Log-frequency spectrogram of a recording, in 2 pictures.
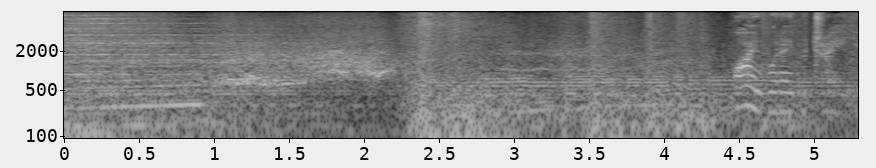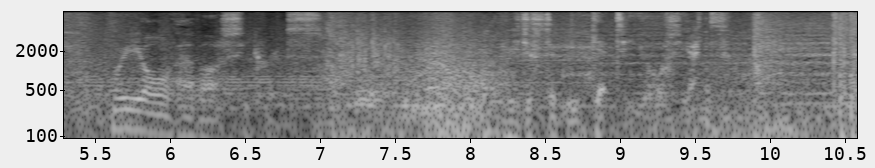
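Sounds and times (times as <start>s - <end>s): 
car tires skidding and squealing in a James Bond No Time to Die trailer: 0.2s - 3.3s
speech: 4.6s - 10.5s.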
